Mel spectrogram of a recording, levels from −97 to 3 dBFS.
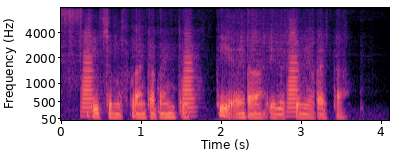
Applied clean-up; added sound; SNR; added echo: neural mask model RNNoise.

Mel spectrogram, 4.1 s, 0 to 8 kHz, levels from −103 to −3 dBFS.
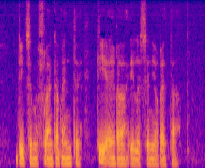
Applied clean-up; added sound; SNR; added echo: none; none; none; none.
